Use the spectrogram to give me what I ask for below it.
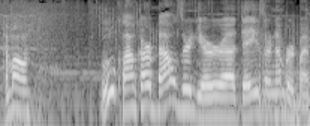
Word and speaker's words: Bowser: What you gonna do, Bowser? Why do I pronounce Bowser with a Z instead of an S?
